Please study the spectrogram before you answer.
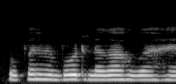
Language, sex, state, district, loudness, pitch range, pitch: Hindi, female, Jharkhand, Palamu, -13 LUFS, 210-225 Hz, 215 Hz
